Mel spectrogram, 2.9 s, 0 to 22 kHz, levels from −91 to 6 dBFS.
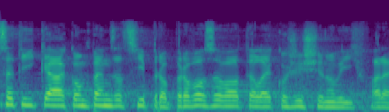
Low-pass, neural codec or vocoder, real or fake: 10.8 kHz; none; real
